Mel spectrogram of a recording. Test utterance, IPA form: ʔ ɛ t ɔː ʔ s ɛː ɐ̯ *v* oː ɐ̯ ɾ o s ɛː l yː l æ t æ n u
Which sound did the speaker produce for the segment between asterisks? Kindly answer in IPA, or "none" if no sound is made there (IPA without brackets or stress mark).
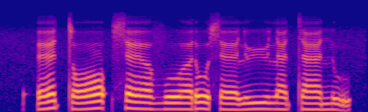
v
